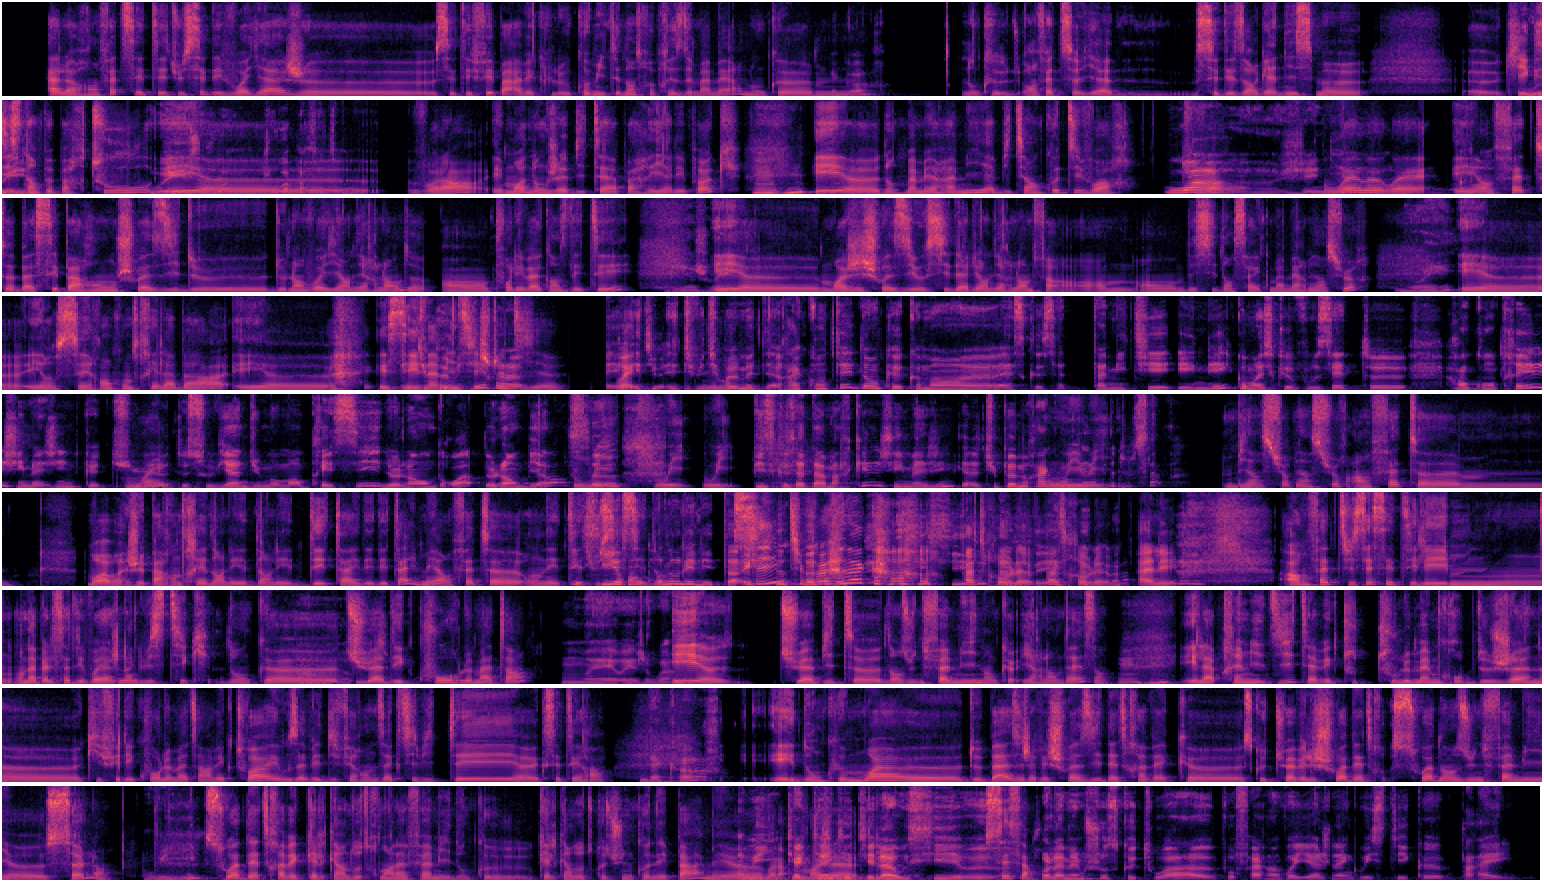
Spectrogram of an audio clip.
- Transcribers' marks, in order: drawn out: "heu"; drawn out: "heu"; chuckle; chuckle; tapping; laughing while speaking: "veux ? D'accord"; laugh
- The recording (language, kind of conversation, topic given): French, podcast, Peux-tu raconter une amitié née pendant un voyage ?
